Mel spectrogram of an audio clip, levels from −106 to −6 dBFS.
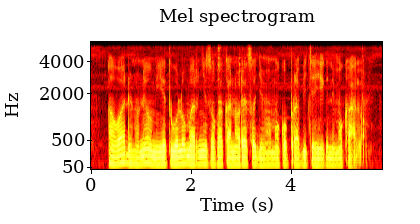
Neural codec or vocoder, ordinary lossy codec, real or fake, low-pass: none; none; real; 5.4 kHz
